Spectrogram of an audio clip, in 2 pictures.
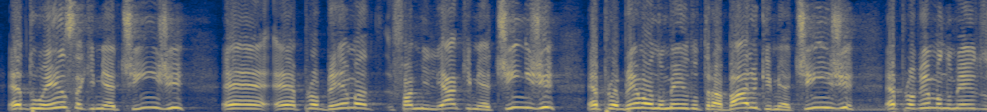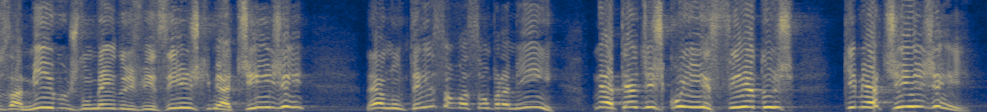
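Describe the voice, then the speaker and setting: A male pastor with a São Paulo Brazilian accent preaching a sermon. He restarts and repeats words, keeps asking the congregation "né?", and moves between urgent raised lines and soft low ones. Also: moderate pace. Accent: Brazilian Portuguese, São Paulo.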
